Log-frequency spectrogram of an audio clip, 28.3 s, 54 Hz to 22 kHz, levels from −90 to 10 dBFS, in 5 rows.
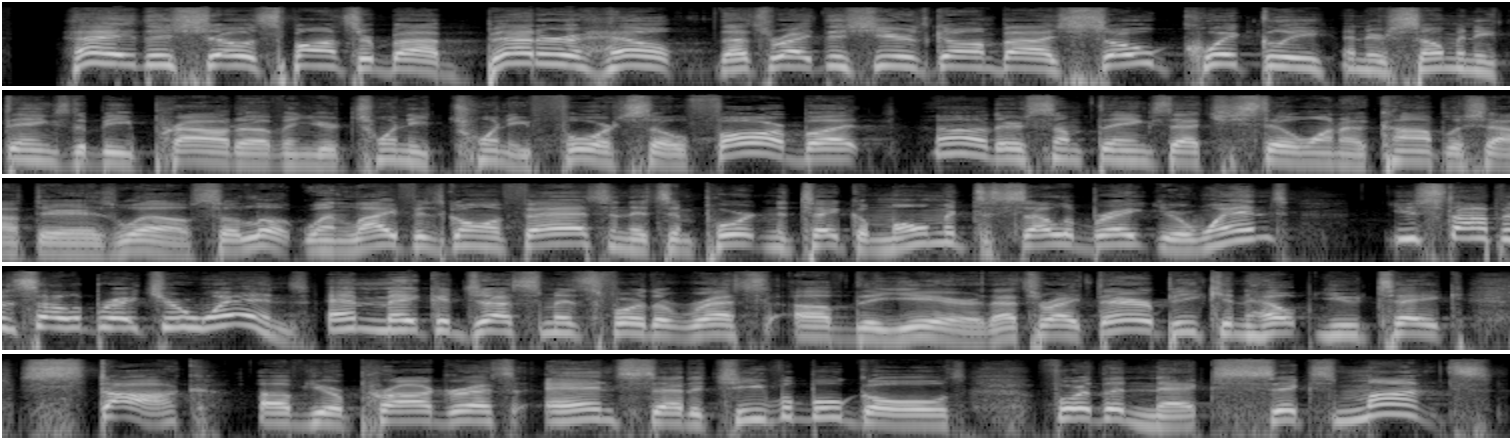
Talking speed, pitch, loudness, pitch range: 210 wpm, 185 Hz, -21 LUFS, 155-225 Hz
